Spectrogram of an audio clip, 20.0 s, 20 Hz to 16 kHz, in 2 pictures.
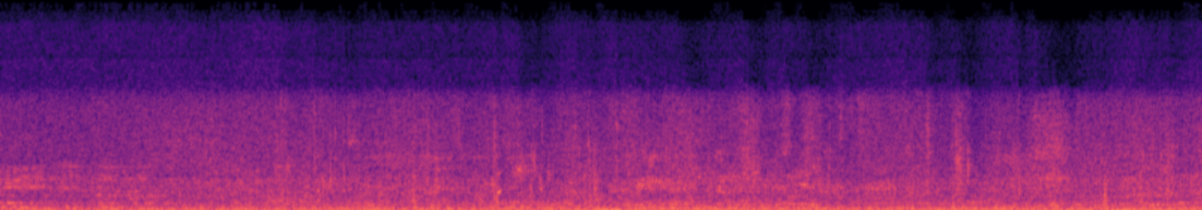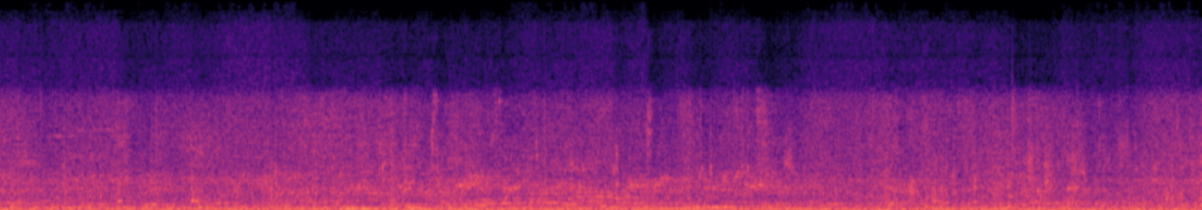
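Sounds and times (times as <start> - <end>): indistinct voices: 0.0 - 20.0.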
